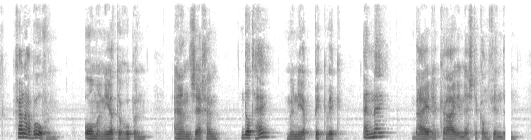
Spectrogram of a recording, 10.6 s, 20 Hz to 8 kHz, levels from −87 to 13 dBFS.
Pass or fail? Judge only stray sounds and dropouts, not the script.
fail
